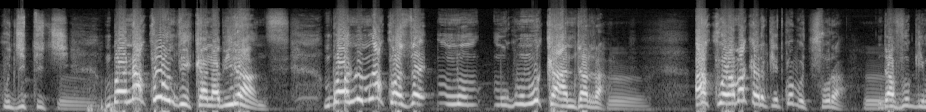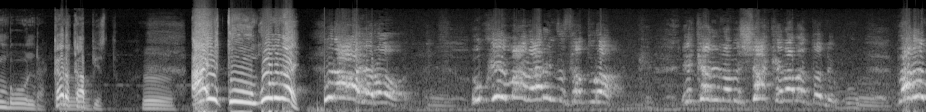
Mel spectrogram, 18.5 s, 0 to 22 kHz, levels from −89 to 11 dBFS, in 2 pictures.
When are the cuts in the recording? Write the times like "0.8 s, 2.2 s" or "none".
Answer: 12.4 s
